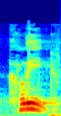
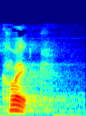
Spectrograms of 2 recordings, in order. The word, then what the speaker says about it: clique: And this way there's a clique formed, which is sometimes mispronounced clique. Another French word. Elite is also a French word.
